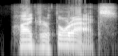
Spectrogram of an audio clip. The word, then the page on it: hydrothorax: American English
